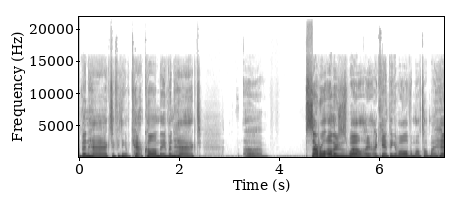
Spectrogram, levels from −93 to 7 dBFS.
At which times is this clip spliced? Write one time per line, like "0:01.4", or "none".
none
